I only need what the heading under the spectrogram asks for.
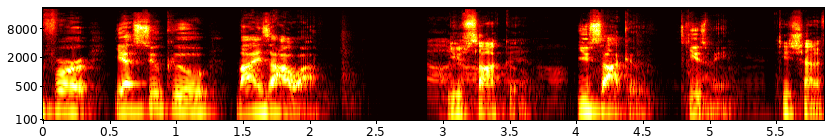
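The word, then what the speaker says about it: Yusaku: here's your audition for yes suku by zawa yuusaku yuusaku excuse me he's trying to figure it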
